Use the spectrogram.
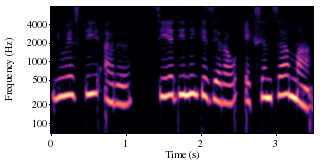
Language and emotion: Bodo, neutral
